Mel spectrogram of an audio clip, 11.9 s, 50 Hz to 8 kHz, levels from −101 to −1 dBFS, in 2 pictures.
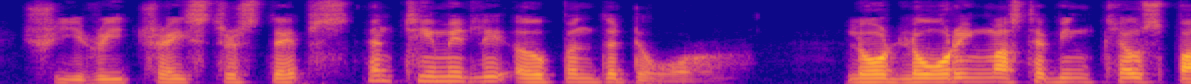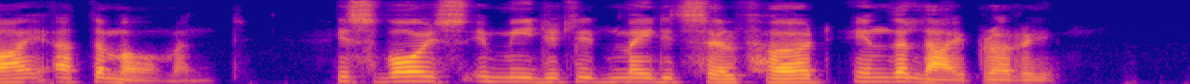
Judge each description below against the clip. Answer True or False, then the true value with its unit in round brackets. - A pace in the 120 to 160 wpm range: True (140 wpm)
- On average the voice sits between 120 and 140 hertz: True (135 Hz)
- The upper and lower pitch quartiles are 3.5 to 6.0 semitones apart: False (2.8 semitones)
